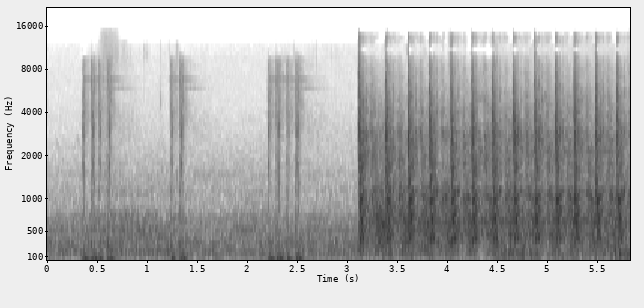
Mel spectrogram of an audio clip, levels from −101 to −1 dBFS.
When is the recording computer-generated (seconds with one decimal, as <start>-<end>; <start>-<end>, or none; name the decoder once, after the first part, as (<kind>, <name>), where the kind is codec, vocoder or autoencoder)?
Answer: none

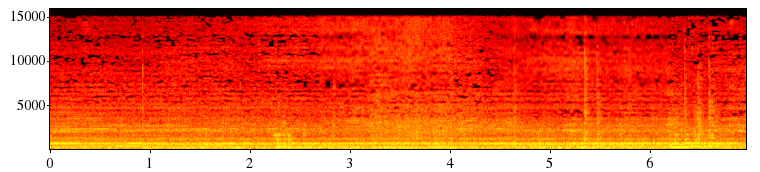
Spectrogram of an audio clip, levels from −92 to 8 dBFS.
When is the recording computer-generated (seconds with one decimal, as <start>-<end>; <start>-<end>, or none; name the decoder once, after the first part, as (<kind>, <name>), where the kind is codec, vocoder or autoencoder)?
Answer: 2.7-4.0 (vocoder, Vocos); 4.5-6.2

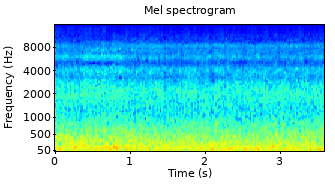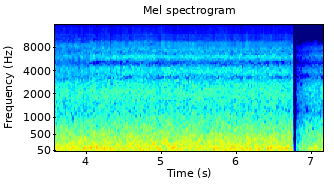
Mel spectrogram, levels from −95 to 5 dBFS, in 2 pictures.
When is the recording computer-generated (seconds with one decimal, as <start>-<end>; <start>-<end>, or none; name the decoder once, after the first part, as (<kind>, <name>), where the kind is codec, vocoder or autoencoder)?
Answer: 0.0-1.0 (autoencoder, DAC-VAE); 1.6-2.2; 4.9-5.9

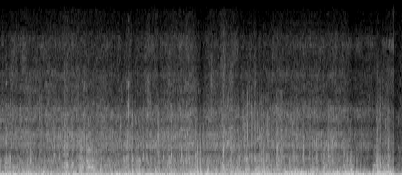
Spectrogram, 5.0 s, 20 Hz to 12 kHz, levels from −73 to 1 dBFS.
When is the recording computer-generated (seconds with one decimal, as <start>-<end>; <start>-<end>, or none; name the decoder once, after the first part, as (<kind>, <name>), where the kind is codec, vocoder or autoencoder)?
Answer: 2.5-3.1 (vocoder, BigVGAN v2)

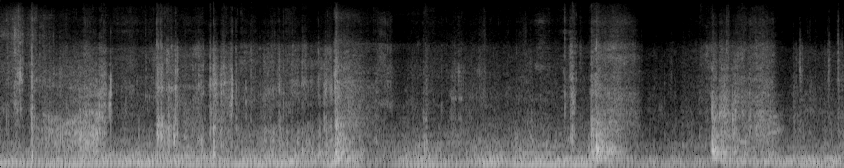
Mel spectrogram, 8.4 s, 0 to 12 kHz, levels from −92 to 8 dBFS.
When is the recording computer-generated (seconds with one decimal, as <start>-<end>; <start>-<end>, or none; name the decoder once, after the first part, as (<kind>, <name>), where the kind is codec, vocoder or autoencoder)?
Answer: none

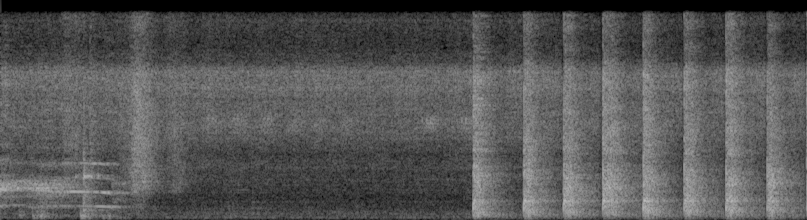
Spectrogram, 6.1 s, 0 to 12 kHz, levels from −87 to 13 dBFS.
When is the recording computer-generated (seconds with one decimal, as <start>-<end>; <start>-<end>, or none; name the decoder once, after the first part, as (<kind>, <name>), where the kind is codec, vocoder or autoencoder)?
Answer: none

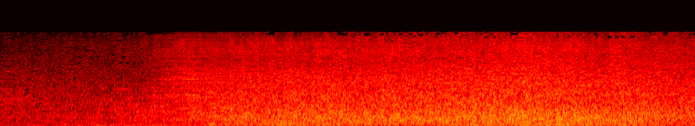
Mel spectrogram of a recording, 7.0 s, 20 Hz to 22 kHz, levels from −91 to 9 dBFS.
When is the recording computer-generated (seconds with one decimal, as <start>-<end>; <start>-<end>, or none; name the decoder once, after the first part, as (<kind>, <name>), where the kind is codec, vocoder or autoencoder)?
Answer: 1.5-2.3 (codec, SNAC)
